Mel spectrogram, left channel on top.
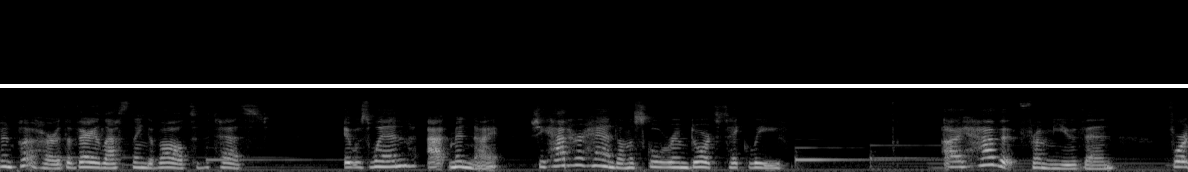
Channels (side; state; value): left; silent; digital silence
